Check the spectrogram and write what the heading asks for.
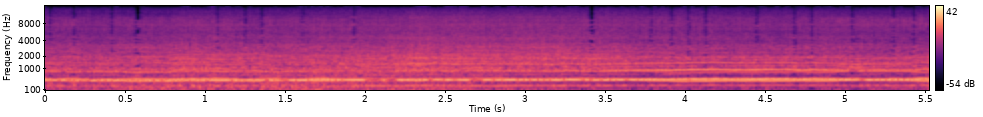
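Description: Small quadcopter's brushless motors and propellers whining loudly as heard from its onboard camera, the pitch wavering with throttle and dipping slightly about four seconds in, over rushing air noise.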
